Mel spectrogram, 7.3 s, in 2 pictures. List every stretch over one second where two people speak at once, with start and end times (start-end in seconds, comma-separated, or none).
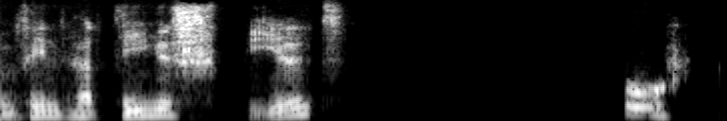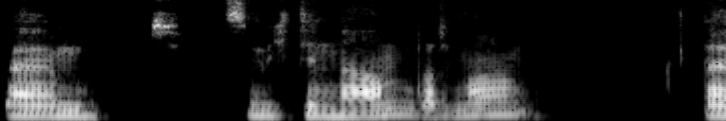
none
